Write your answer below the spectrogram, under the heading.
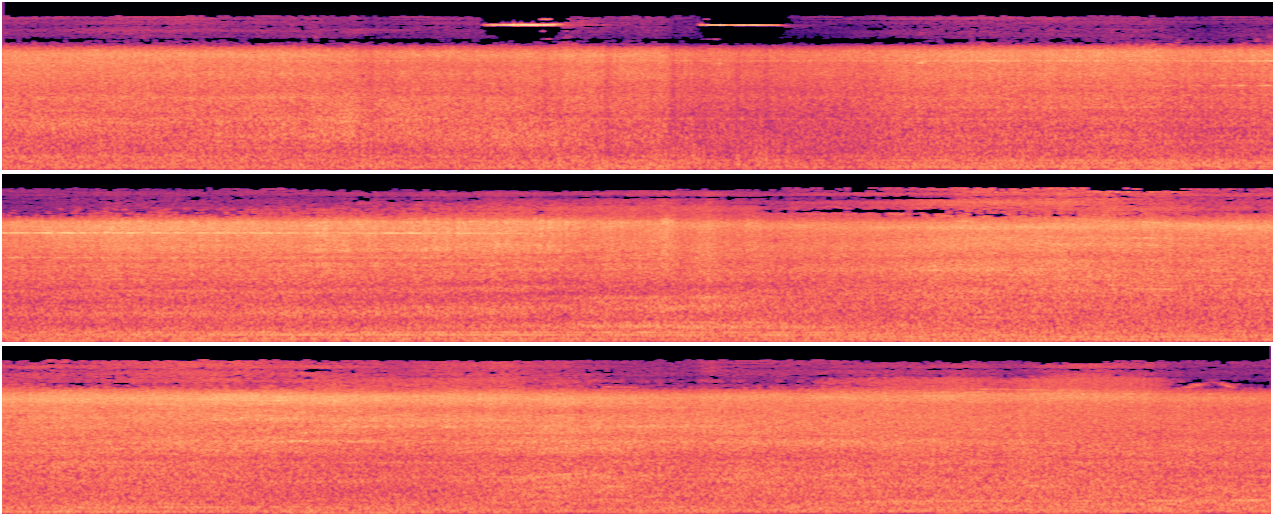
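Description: GO Transit commuter train of bilevel coaches rolling past below, cab car leading: a steady, loud rumble of the moving train.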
